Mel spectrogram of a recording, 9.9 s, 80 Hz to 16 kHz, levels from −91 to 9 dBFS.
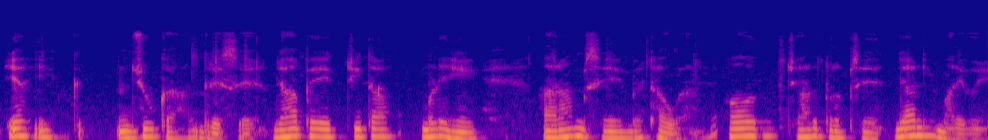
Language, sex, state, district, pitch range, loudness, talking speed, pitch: Hindi, male, Bihar, Jahanabad, 120-155 Hz, -28 LUFS, 160 wpm, 140 Hz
